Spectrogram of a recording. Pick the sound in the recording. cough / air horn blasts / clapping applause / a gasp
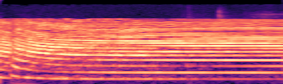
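air horn blasts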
